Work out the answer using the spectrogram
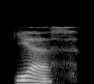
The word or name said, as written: yes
